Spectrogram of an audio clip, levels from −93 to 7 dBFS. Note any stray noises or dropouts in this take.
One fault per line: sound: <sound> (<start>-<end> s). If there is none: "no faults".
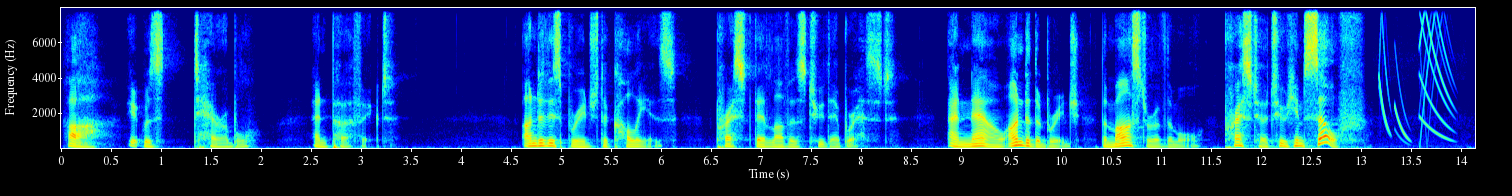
sound: chirp (13.2-14.0 s)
